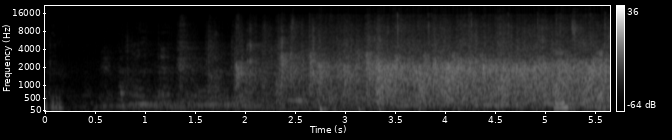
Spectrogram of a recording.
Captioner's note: audience applauding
